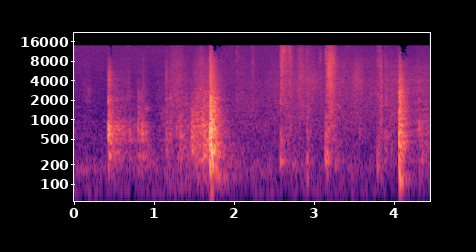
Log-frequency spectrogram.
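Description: A drawer is pulled open and rummaged through to fetch a small medal, with several sharp wooden knocks and scrapes, spaced irregularly over a few seconds, with no voices.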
